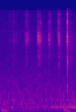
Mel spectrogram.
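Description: Scissors snip hair from a curly closure wig in a quiet room, giving about six short, crisp cuts spaced at an irregular rhythm, close and fairly soft, with no talking.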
